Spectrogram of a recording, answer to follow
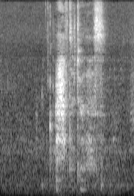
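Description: A woman speaking a word or two softly, close to a whisper, about a second in, ending in a brief hiss.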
